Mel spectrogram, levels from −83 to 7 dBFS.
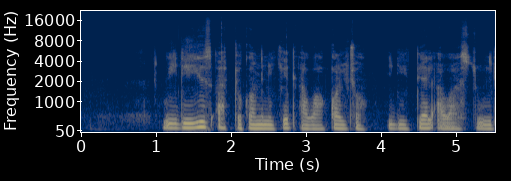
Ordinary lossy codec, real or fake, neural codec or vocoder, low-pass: none; fake; codec, 44.1 kHz, 7.8 kbps, Pupu-Codec; 19.8 kHz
